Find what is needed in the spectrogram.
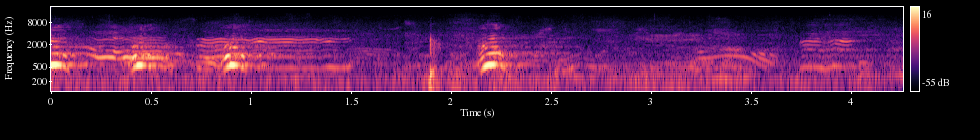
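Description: A dog barking: three quick, high-pitched barks in the first second, then another about two seconds in.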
